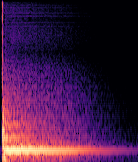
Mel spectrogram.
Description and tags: sounds like eh.. like a tom drum but wobbly .. heh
